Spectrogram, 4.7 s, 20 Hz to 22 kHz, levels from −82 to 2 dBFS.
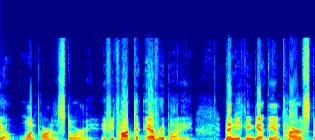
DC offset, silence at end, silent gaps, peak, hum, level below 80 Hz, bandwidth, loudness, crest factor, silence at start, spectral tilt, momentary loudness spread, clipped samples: under 0.1%; 0 s; none; 0 dBFS; none; -56 dBFS; 17 kHz; -15 LUFS; 16 dB; 0 s; -5 dB/octave; 12 LU; under 0.1%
